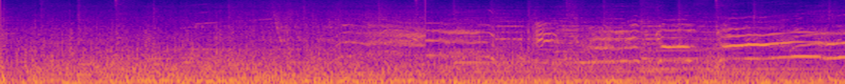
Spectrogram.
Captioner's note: screams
